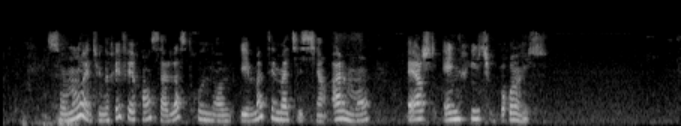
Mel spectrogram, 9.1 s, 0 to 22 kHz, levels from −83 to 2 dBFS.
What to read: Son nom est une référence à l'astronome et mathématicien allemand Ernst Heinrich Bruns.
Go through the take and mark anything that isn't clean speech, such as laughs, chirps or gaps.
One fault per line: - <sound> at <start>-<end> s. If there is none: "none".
none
